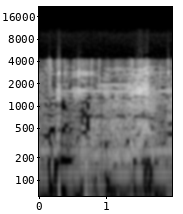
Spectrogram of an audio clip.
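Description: A Tibetan Terrier puppy vocalizing, building to its loudest about one and a half seconds in, after a few faint clicks.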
